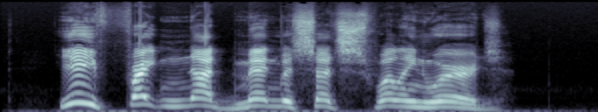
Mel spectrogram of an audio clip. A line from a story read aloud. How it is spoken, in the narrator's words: he cried out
